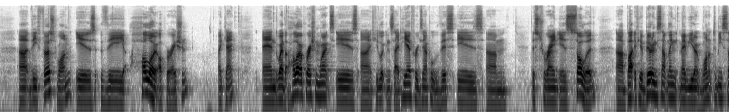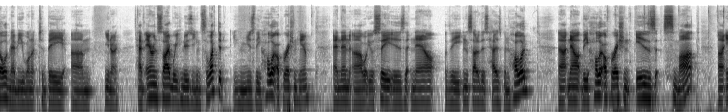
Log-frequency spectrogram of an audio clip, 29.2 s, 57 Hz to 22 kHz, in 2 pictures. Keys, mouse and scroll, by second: 2.0 click, 4.6 click, 5.7 ctrl+click, 5.8-6.5 scroll down 1, 6.5-7.2 scroll up 1, 8.6 ctrl+click, 14.0 right click, 18.6 click, 20.2 Return, 20.8 ctrl+click, 20.9-22.2 scroll up 1, 25.9-26.4 scroll down 1, 26.6 ctrl+z, 27.4 shift+Menu, 27.5 ctrl+w, 27.9 e.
